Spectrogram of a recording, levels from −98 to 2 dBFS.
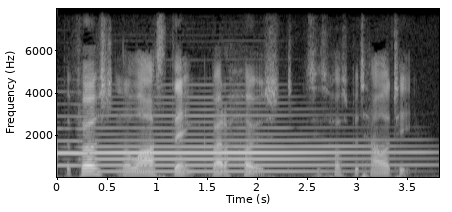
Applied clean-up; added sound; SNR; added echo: none; Wind instrument, woodwind instrument; -2 dB; none.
